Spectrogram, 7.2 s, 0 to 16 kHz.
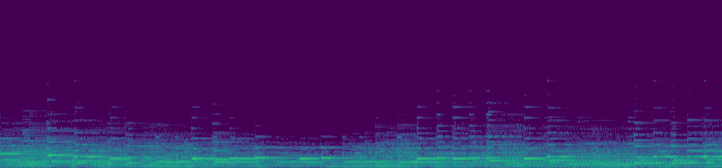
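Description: Fazioli F278 concert grand piano being played: quick runs of many notes over steady lower notes.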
